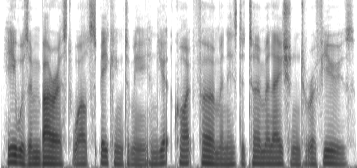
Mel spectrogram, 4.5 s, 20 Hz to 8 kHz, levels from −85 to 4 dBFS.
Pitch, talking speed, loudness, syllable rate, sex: 105 Hz, 215 wpm, -20 LUFS, 6.2 syllables/s, male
